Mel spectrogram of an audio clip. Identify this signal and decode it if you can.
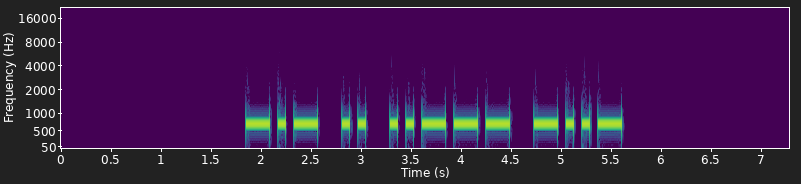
Morse code, heard as a keyed tone, about 15 wpm, 700 Hz. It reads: KI2X
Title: USA Call Signs - 4 Characters - Repeated 3x - 15wpm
